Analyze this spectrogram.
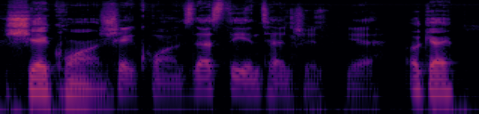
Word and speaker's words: Chez Quan's: But it's pronounced Chez Quan. Chez Quans.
